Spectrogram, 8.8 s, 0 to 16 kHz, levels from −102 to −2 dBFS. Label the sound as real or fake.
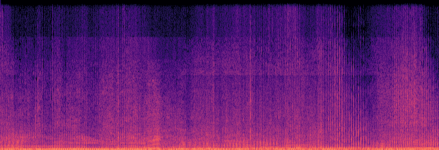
real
